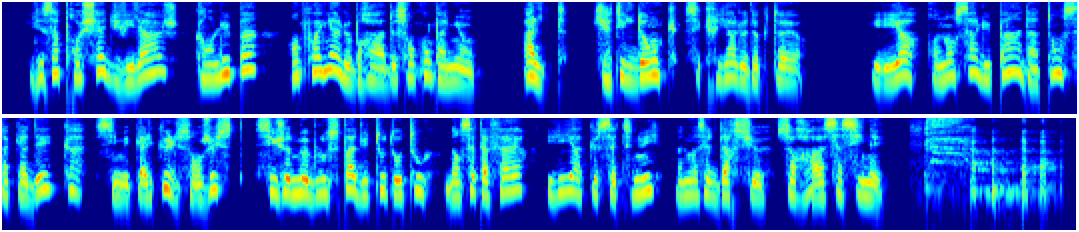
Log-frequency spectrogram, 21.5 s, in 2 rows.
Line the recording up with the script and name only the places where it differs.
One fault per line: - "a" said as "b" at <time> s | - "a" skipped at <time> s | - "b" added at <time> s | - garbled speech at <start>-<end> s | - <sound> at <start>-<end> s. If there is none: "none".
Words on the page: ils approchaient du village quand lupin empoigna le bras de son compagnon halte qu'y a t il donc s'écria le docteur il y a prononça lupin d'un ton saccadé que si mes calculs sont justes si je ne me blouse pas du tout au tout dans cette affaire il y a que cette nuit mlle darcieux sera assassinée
- laugh at 19.8-21.4 s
